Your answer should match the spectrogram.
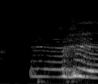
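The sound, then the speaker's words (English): A baby's voice rises from quiet into a loud, wavering cry mixed with babbling, high and strained with strong harmonic tones, lasting under a second after a brief silence. “i know you could hear it in the background um but that's real life in the background yeah.”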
